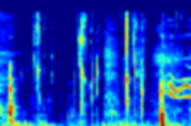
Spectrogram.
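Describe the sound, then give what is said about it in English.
Chewing and biting on boxed Whitman's Sampler chocolates, with wet mouth smacking and several crunchy bites in an uneven rhythm, fairly loud throughout. “Somewhere there is a market for ASMR of people just smacking their mouths eating Whitman sampler.”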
